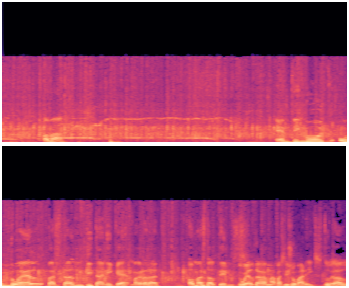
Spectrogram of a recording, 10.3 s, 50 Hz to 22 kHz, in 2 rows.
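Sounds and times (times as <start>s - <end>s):
audience applause: 0.0s - 10.3s
speech: 0.6s - 1.1s, 4.1s - 10.3s
faint whistle-like tone: 1.2s - 2.8s.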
